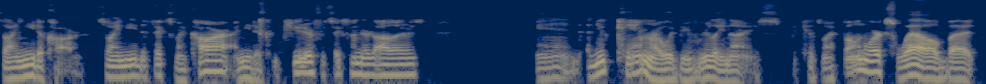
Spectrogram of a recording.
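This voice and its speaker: A man in his fifties with a low, quiet voice, who mumbles and rambles with many restarts as he talks to camera. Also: expressive, moderate pace, gravelly, phone-quality sound. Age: 50s. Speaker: vlogger. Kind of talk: casual talking to camera. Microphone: wireless mic into a phone.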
